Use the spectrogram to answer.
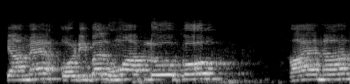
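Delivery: ordinary talk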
